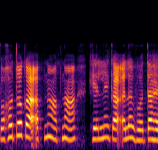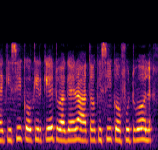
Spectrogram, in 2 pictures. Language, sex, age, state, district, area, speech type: Urdu, female, 18-30, Bihar, Supaul, rural, spontaneous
